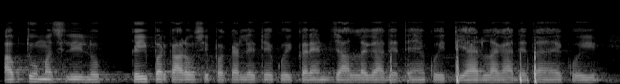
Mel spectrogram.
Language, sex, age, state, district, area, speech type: Hindi, male, 18-30, Bihar, Darbhanga, rural, spontaneous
